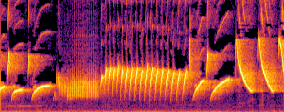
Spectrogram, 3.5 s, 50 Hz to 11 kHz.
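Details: F1SF canary song used as a tutor recording for magpie-robins and young canaries: clean rising whistled notes, a buzzy burst, then a rapid rolling trill of about twenty notes and sweeping upslurred phrases.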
